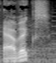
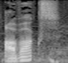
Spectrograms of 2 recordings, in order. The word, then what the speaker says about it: AVAX: If I said Avex, they're pissed. But if I said Avox, they're okay.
